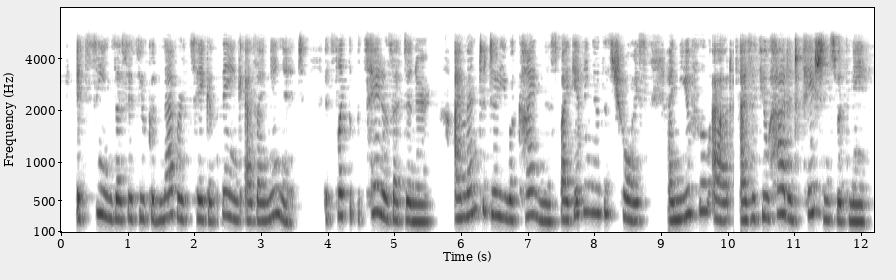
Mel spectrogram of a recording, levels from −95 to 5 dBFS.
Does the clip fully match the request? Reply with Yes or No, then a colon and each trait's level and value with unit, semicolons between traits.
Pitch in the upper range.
Yes: very high, 260 Hz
